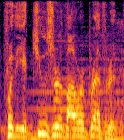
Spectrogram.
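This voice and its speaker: A man voicing a loud heavenly voice in a dramatized scripture reading, proclaiming solemnly in drawn-out, declamatory phrases over music. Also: a little high, lively intonation, natural voice. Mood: triumphant. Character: loud triumphant heavenly voice proclaiming victory and warning woe.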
